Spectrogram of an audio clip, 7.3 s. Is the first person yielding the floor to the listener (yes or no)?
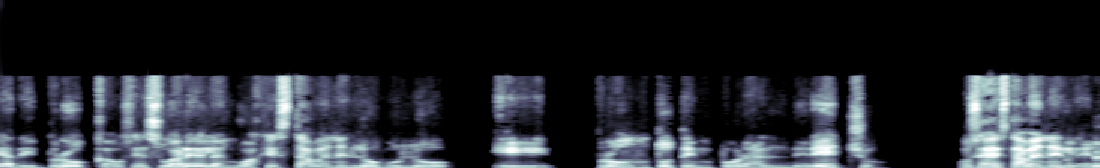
no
